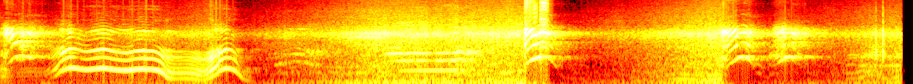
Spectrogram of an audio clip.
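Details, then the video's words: Tri-colored border collie "talking": a long wavering, howl-like whine that bends up and down and then drops, followed by a softer tone, a sharp click and short rising yips, over steady background hiss. "Tri-Colored Talking Border Collie"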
